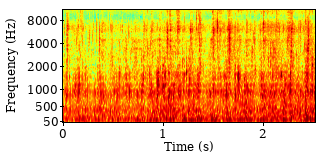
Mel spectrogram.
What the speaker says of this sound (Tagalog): binuhusan ko na ng suka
